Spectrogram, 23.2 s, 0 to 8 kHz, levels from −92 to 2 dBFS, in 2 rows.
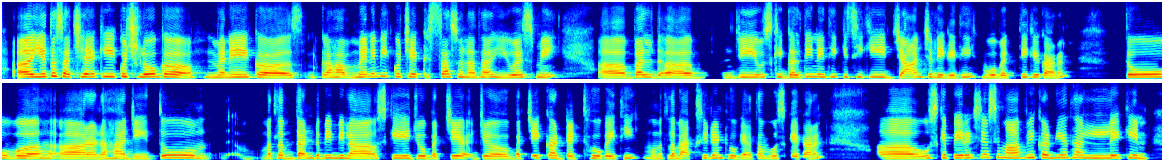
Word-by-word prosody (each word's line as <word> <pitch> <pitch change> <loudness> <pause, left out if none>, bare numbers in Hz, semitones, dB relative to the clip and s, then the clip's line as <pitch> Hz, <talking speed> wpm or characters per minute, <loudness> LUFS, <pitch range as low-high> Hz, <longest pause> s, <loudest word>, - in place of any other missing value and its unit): अ, 265 - +8
ये 275 +2 +7
तो 345 - +5
सच 300 -3 +2
है 290 0 +6
कि 300 0 +3
कुछ 290 -1 +1
लोग 285 +2 +6
अ, 240 -5 +5
मैंने 240 +1 +2
एक 250 +1 -2
अ, 215 -2 +6
स 220 0 -12 0.2
कहा 240 0 +2
मैंने 260 +6 0
भी 335 0 -2
कुछ 290 - -3
एक 275 -1 +1
किस्सा 275 +3 0
सुना 240 -3 0
था 245 - +2
यूएस 245 0 -1
में 240 - 0
ही - - -2 0.5
अ, 220 0 +2
बल 245 0 +3
द 220 - -5
अ, 215 -2 +2 0.3
जी 240 +2 0
उसकी 250 +2 -3
गलती 240 +4 -1
नहीं 265 -1 0
थी 275 - -3
किसी 260 0 -6
की 255 0 0
जान 220 +4 0
चली 245 -4 -1
गई 210 - -1
थी 270 +4 -4
वो 230 +1 -1
व्यक्ति 215 +3 -3
के 245 -1 -1
कारण। 210 - -2 0.6
तो 255 - +6 0.4
व 250 - +4
आ 215 -3 +1
र 210 - -2
हाँ 235 -1 0
जी 210 0 -6
तो 260 - +4 1.0
मतलब 250 +3 -2
दंड 245 +2 +1
भी 270 - 0
मिला 245 -1 0 0.2
उसके 245 +1 -2
जो 235 0 +2
बच्चे 230 +2 -1 0.2
जो 215 -2 0
बच्चे 215 +4 -2
का 260 - +1
डेथ 225 0 -5
हो 235 - +2
गई 225 -1 0
थी 255 - -3
वो 220 - -10
मतलब 225 0 -5
एक्सीडेंट 260 +5 -4
हो 240 - 0
गया 205 -1 -3
था 235 - -6
वो 225 0 -6
उसके 225 -1 -4
कारण। 210 +2 -2 0.6
अ, 220 0 +2
उसके 275 +3 -2
पेरेंट्स 270 +2 0
ने 320 - -2
उसे 320 +1 -5
माफ़ 270 0 +2
भी 305 - 0
कर 295 - +4
दिया 285 +2 -2
था। 285 - 0
लेकिन 255 -1 -1
245 Hz, 215 wpm, -22 LUFS, 220-265 Hz, 1.0 s, अ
